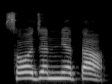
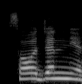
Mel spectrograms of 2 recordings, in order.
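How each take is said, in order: First: सौजन्यता with an extra "taa" ending; wrong form. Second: सौजन्य ending on "nya"; correct form. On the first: Teacher citing a non-word, सौजन्यता ending in "taa". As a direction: add ता to the end of सौजन्यता. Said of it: "ये भी कोई शब्द नहीं है". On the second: Teacher giving the right word, सौजन्य ending in "nya". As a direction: finish सौजन्य at न्य, no "taa". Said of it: "सौजन्य शब्द होता है". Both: Shown as a demonstration.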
